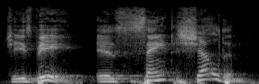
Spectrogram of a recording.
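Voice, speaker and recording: A man's voice: mid-range voice, huge pitch swings, very slow, fairly bright tone. A man hosting a comedy panel quiz, playful and laughing often, announcing answers with mock gravity. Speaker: quiz show host.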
